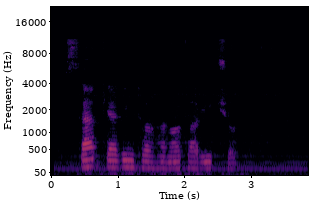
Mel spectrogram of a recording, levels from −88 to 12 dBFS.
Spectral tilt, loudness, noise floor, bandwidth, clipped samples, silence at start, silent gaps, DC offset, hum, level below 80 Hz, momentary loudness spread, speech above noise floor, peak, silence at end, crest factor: -5.5 dB/octave; -51 LUFS; -72 dBFS; 11.5 kHz; under 0.1%; 0.1 s; none; under 0.1%; none; -80 dBFS; 14 LU; 21 dB; -30 dBFS; 0.05 s; 22 dB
